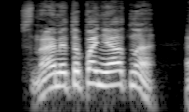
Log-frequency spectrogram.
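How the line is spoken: Shout from crowd. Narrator (Russian): опять выкрикнул из толпы голос

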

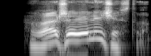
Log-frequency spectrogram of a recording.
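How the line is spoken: Deep bass voice. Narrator (Russian): пробасил Видигор

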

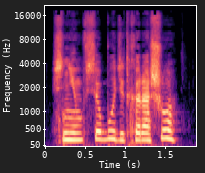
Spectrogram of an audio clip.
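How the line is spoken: Sobbing question. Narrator (Russian): всхлипывая, спросила Мирра

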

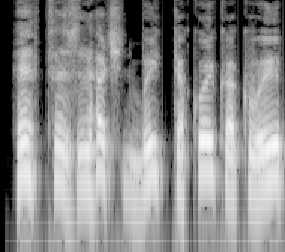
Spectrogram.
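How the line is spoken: Moaning. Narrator (Russian): простонал он

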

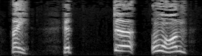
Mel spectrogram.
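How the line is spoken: Frightened gasp. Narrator (Russian): испуганно выдохнула

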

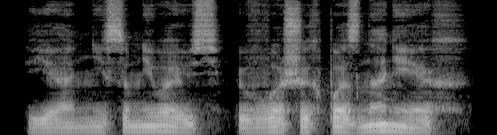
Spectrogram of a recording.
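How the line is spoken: Suddenly hoarse voice. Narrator (Russian): внезапно охрипше продолжил Хагнер

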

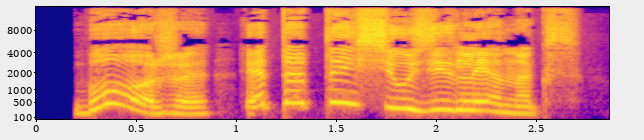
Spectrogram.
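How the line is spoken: Exclaimed. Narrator (Russian): воскликнула она

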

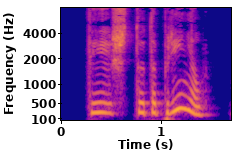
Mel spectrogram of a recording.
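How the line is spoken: Muttered. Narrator (Russian): бормочу

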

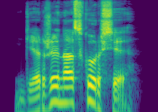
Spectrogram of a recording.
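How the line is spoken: Calm reply. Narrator (Russian): спокойно ответил Дима

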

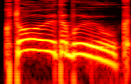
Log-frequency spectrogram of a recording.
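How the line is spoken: Sudden angry shout. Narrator (Russian): крикнул Титус, ибо гнев внезапно вскипел в нем

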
